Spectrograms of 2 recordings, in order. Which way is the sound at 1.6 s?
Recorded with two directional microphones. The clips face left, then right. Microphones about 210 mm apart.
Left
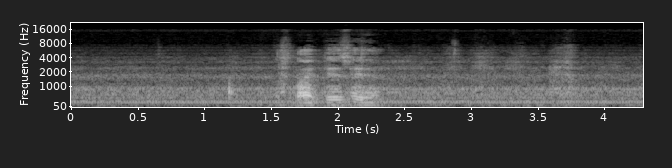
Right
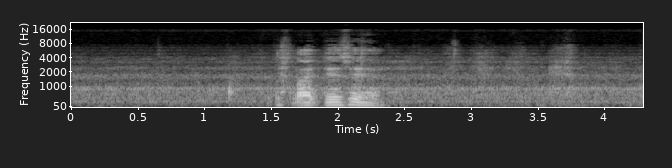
55° right (ahead or behind).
